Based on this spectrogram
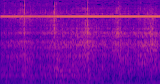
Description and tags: recordings from my garage.
industrial, tools, metal, machine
